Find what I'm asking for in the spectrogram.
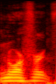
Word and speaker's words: Norfolk: this top prospect out of Norfolk, Virginia, which, by the way, they pronounce Norfolk, which I fucking hate.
